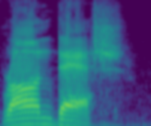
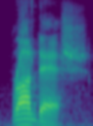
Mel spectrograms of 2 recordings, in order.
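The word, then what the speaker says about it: Rondache: Is that how you spell it? Wrong. Ron Dash. Rond Dash.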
